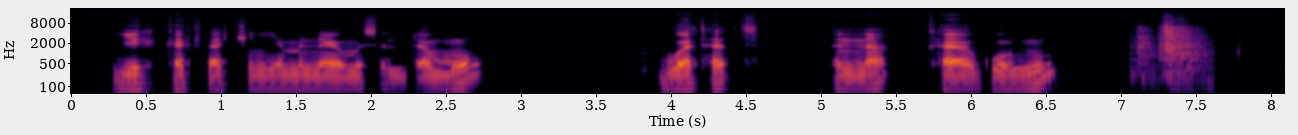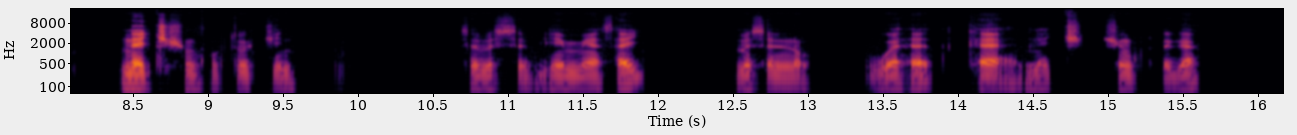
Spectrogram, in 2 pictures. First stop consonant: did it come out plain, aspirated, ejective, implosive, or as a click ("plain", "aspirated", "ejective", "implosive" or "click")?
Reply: aspirated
